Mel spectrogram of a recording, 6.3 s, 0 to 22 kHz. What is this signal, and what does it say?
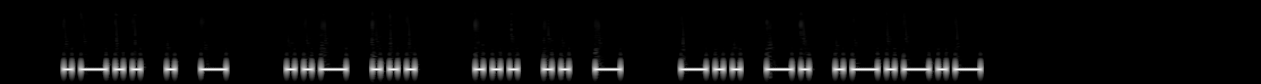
Morse code, heard as a keyed tone, about 28 wpm, 700 Hz. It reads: LET US SIT DN.
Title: Sentences from Top 500 Words and Abbreviations 28wpm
